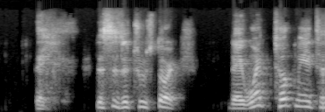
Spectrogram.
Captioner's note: laughs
